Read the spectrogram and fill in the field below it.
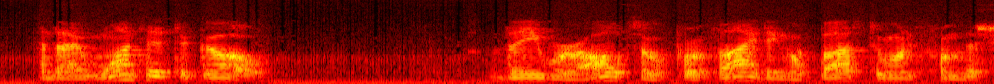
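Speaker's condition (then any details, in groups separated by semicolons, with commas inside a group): Cerebral palsy; uses wheelchair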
